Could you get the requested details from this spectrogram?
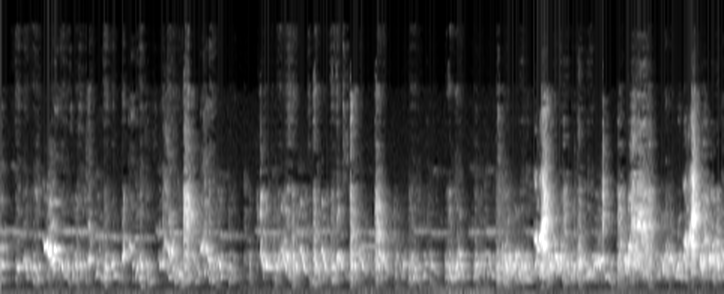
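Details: Parakeet chirping: rolling, buzzy warbled chatter with occasional sharp whistled peeps, several bright ones clustered in the last two seconds.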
